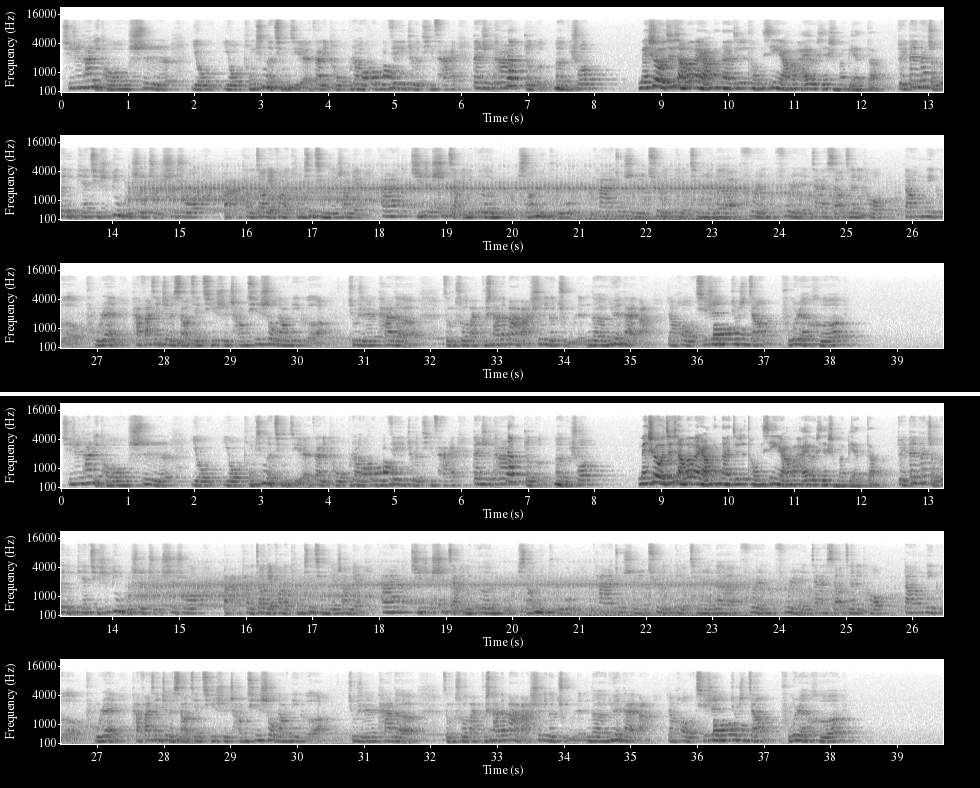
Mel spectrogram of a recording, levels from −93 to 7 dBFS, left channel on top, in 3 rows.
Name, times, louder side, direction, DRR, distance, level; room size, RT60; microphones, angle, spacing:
voice 1, 0.0-7.9 12.5-25.6 25.9-30.5 30.8-38.3, equal, 10° right, -5 dB, 5.8 m, -34 dB
voice 2, 4.5-5.0 6.7-6.8 7.4-7.5 8.7-12.3 18.6-18.7 36.2-36.8, right 1 dB, 65° right, 1 dB, 2.9 m, -26 dB
sound 1, 14.2-32.9, left 2 dB, 45° left, 5.8 m, -43 dB
21.5 x 9.8 x 3.1 m, 0.92 s
head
